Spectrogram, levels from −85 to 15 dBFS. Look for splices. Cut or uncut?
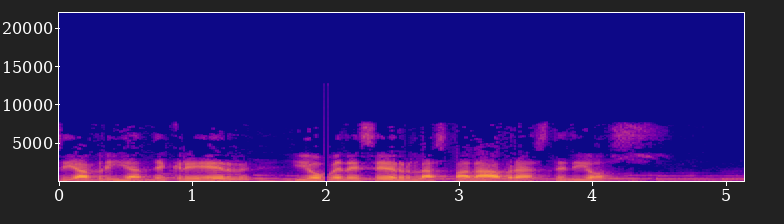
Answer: uncut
